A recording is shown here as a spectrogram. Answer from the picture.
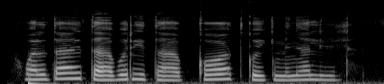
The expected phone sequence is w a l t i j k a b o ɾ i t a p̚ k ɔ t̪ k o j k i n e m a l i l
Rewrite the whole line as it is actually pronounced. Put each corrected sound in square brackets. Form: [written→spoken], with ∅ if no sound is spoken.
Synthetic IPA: w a l t [i→a] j [k→t] a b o ɾ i t a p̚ k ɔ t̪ k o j k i n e [m→ɲ] a l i l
